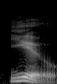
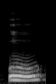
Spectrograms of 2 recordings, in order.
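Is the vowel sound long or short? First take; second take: long; short. First: The vowel is long and glides. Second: The vowel is short and plain.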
